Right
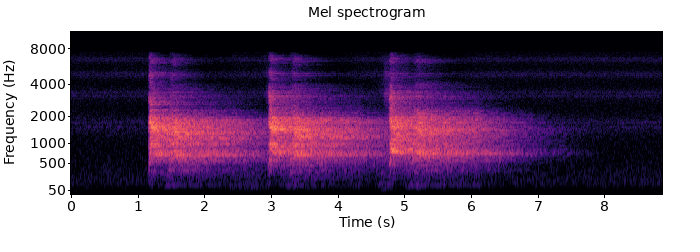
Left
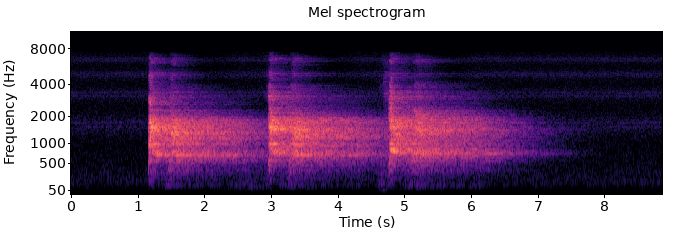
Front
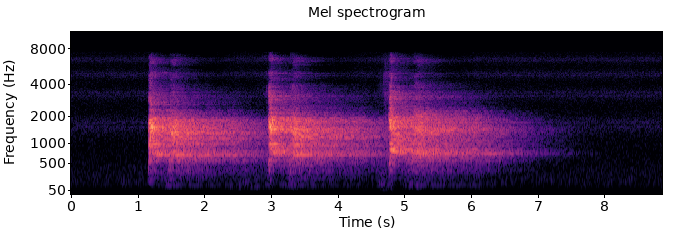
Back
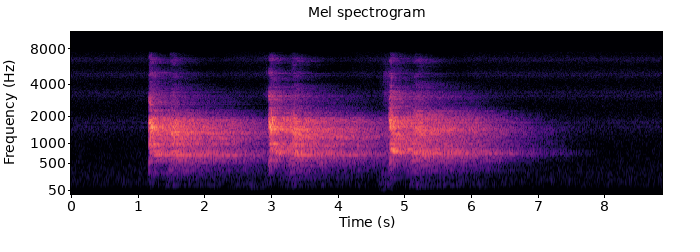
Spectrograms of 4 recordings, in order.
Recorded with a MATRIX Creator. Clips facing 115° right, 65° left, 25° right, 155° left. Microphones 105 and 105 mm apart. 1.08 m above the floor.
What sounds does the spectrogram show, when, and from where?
1.2 s a dog barking: 45° left, 3 m; by 5.4 s 65° left, 5 m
